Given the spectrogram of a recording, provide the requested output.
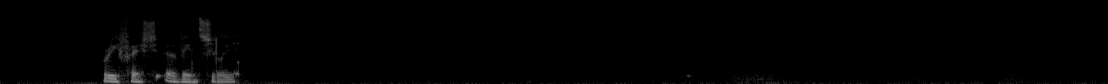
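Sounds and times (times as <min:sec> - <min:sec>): faint computer mouse clicks: 0:05.2 - 0:05.5, 0:06.7 - 0:07.0, 0:09.5 - 0:09.9.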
